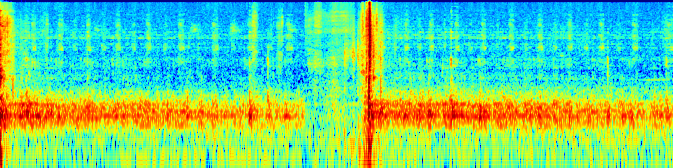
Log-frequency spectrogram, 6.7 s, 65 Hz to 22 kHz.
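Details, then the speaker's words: Alfa Romeo 159 2.0 JTDm, engine off, microphone held down by hand-spun AC compressor pulley while chasing a chattery noise (alternator clutch checked fine): dry, gritty rasp with sharp click; pulley bearing rough and worn. "I'm trying to look what else might be the problem and what else might be uh doing that chattery weird annoying sound."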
